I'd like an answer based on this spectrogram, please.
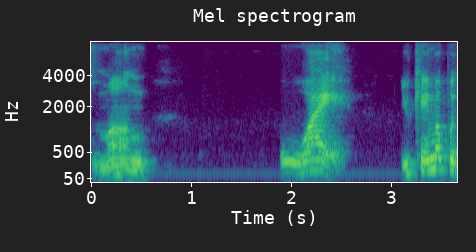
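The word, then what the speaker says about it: Meng: is completely nuts that it's spelt m-e-n-g but it's supposed to be pronounced hmong why you came up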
